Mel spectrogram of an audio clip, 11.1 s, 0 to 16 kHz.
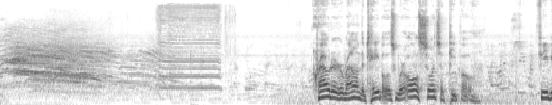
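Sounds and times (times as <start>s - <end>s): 
chorus of many voices yelling in a backyard: 0.0s - 4.4s
speech: 6.4s - 9.7s, 10.8s - 11.0s.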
